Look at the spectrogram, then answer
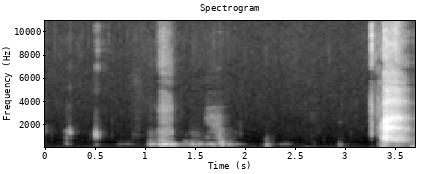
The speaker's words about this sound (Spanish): Voy a, hacer una pequeña pausa para tomar agua para la gente que está eh, escuchando en, YouTube, en YouTube, en, Spotify. Y les voy a hacer un poquito como de ASMR mientras tomo agua para todos los fanáticos y amantes del ASMR.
